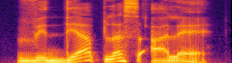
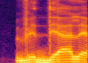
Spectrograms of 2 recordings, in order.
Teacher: यहां विद्या की आखिरी ध्वनि आ और आलय की पहली ध्वनि आ मिलकर विद्यालय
